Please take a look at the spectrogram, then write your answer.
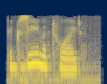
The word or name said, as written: eczematoid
